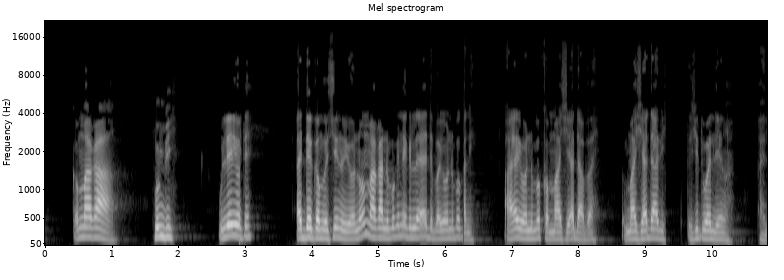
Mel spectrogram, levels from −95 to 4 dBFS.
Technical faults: CD skip

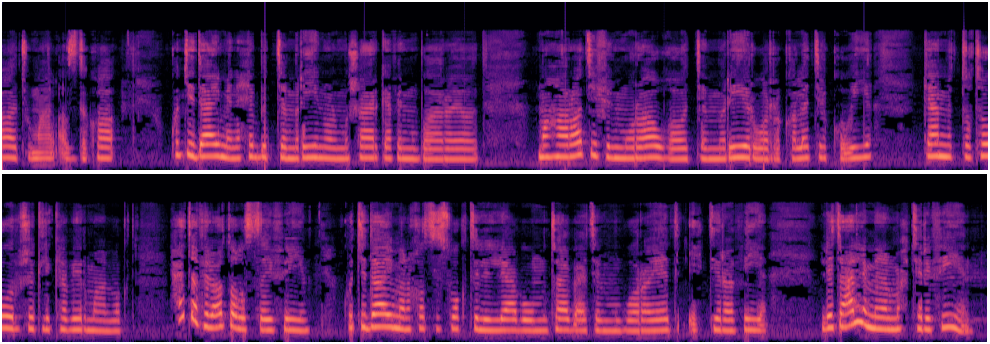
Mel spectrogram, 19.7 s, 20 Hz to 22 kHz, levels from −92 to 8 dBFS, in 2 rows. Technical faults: HE-AAC compression; periodic USB or driver dropouts

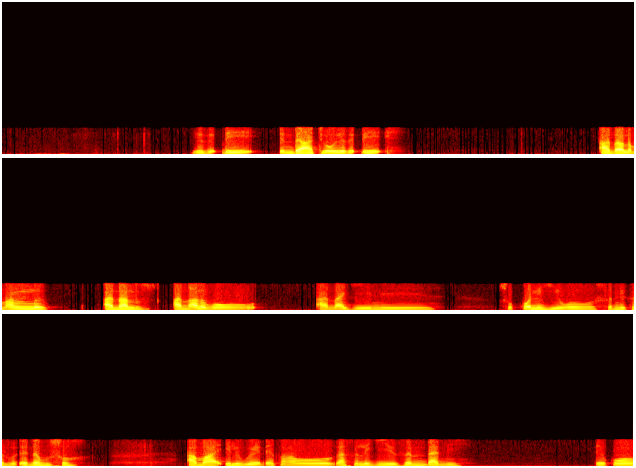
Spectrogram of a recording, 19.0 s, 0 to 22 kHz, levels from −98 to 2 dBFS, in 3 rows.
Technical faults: G.726 ADPCM

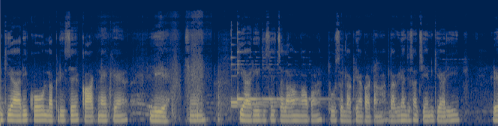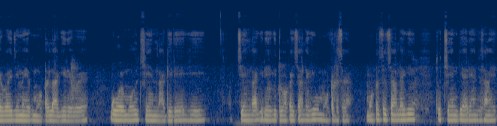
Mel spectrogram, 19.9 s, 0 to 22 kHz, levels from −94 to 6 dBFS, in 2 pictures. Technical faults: none

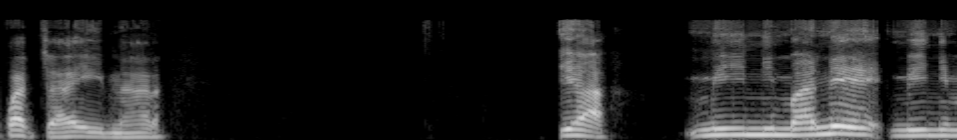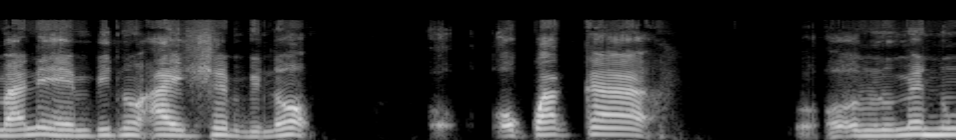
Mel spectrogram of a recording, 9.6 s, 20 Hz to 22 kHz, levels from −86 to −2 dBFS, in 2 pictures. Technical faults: Opus compression

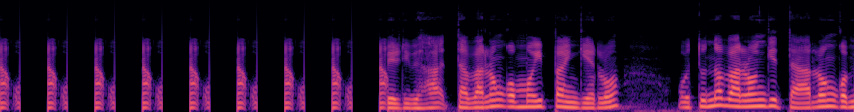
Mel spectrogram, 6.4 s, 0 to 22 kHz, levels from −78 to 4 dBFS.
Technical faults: stutter with silent gaps

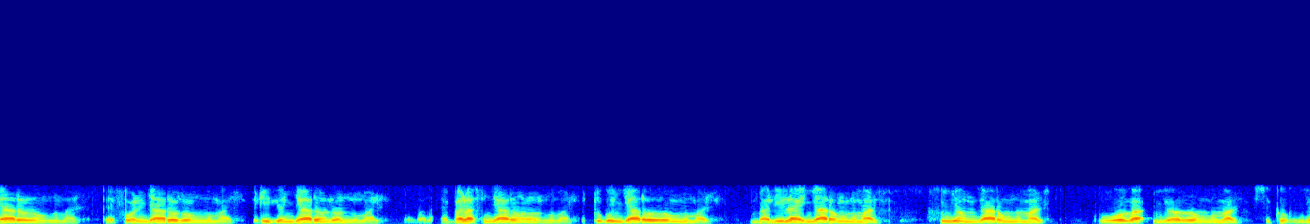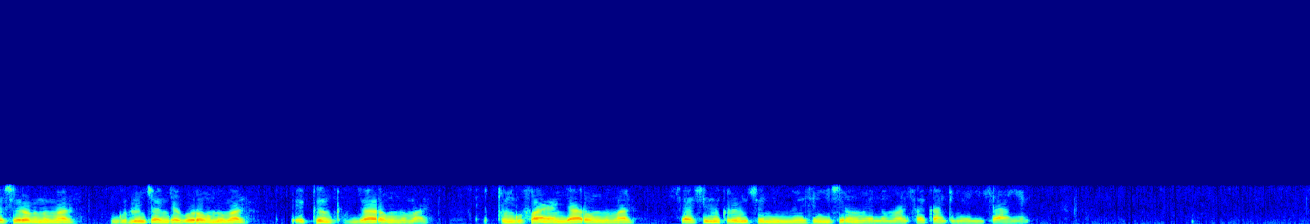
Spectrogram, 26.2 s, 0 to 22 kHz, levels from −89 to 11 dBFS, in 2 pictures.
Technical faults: AMR narrowband mobile codec

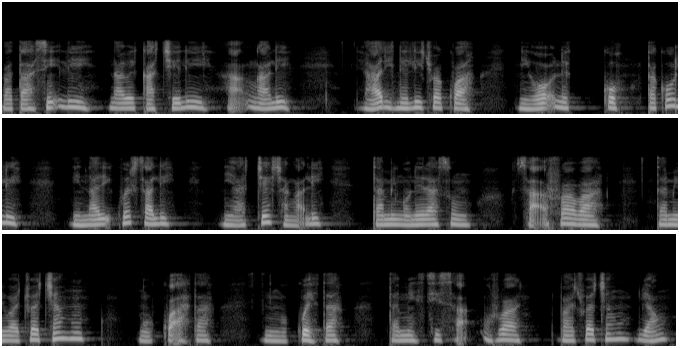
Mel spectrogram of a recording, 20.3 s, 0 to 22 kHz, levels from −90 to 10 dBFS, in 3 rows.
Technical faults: MP2 compression

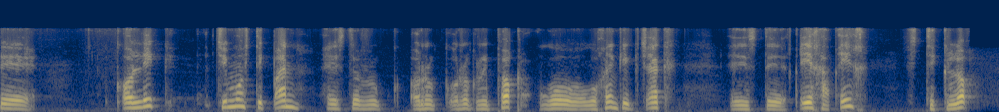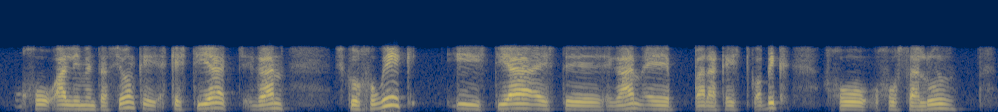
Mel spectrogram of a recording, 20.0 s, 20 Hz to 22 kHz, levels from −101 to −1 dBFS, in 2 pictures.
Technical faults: Bluetooth LC3 compression; input switched to a poorer device

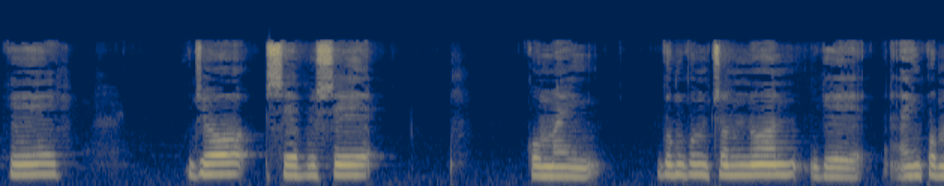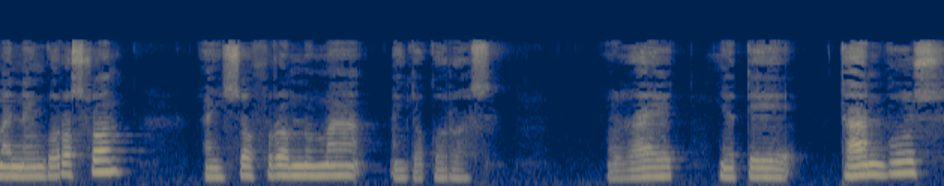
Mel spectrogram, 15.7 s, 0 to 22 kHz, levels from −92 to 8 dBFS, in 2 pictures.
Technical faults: AAC compression

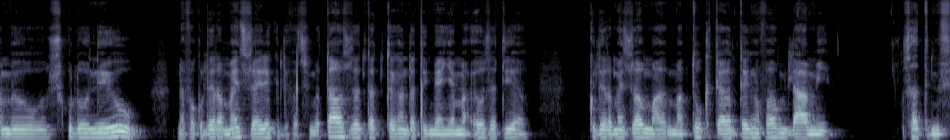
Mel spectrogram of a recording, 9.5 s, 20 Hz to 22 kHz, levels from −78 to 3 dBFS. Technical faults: loud pop

